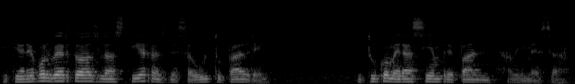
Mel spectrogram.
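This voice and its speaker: A man from Guatemala, a church deacon, introducing himself as a guest preacher and reading scripture, speaking softly with many pauses. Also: medium pitch. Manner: soft-spoken, frequent pauses and fillers; louder, declamatory when reading scripture.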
